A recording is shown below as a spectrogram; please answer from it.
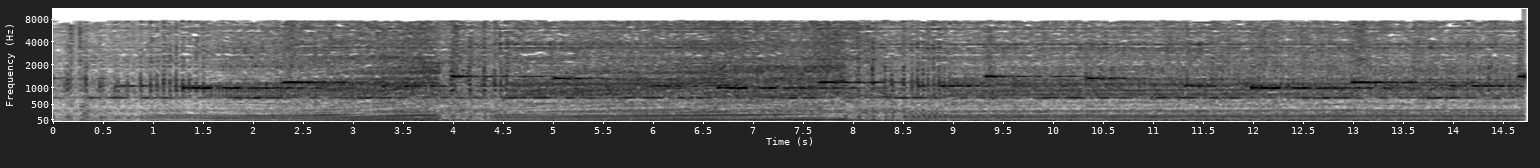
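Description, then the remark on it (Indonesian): A motorcycle engine fires up near midnight and pulls away, ridden fast on an empty road, its loud drone climbing in pitch and dropping back with each gear change as the ride continues steadily. No one speaks. “Tak enak karena sudah janji pada ayah akan datang, aku pun bergegas berangkat dengan motorku.”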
